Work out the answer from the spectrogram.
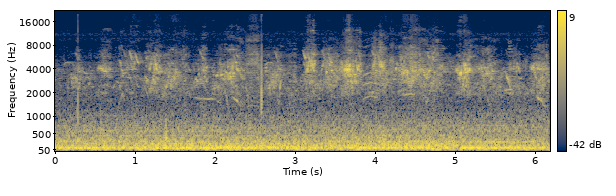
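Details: Monk parakeets at East Coast Park, Singapore, chatter in harsh, squeaky screeches, several overlapping in quick succession, over a steady low rumble of wind or distant traffic.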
